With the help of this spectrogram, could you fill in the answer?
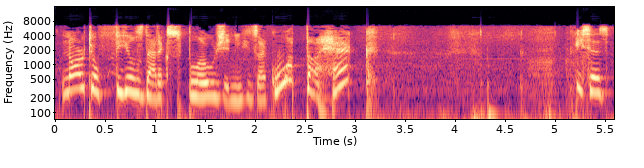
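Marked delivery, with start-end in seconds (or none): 2.2-3.2 high, drawn-out disbelief; bewildered. Acted. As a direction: stretch it out, baffled and pitched up. Naruto acted startled by explosion.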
